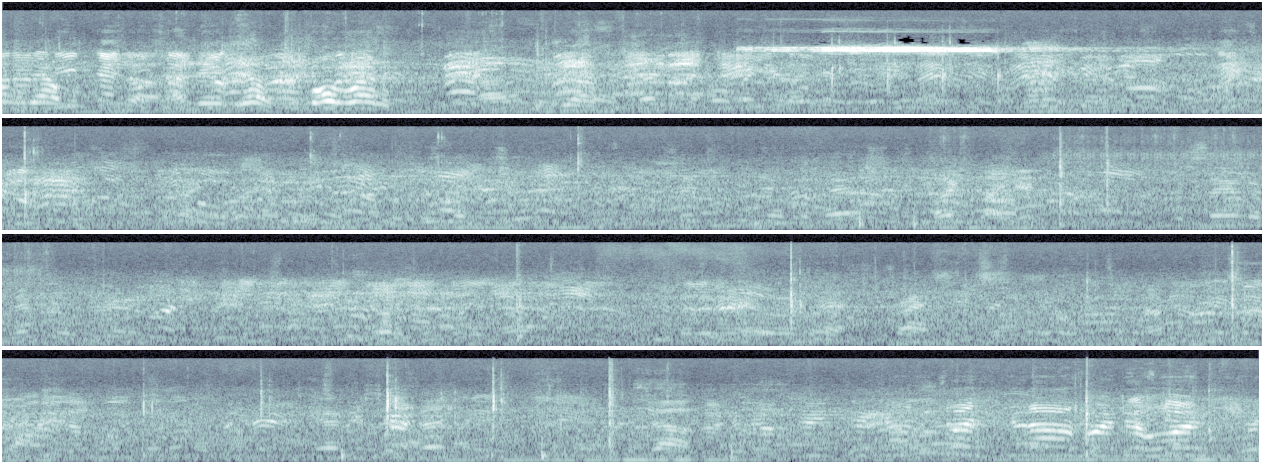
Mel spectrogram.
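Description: Several men talk and call out outdoors in the distance.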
